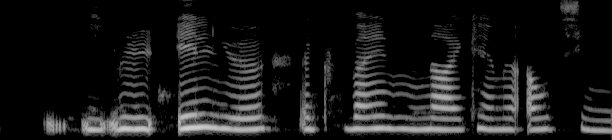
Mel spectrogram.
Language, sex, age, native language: Icelandic, female, 12, Icelandic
